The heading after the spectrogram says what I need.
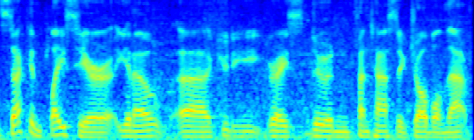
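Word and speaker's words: coup de grâce: I know it doesn't look like it, but it's Coup De Grace, actually, is how you say that.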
